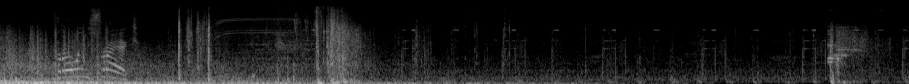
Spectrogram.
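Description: Frag grenade explosion in Call of Duty: Modern Warfare, a loud close blast with rumbling debris early on amid voices and game effects, then quieter rattling gunfire and clicks trailing off, with a second burst near the end.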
